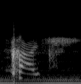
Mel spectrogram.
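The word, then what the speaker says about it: cache: C A C H E. Yeah, cash. Yes, it's cash.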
